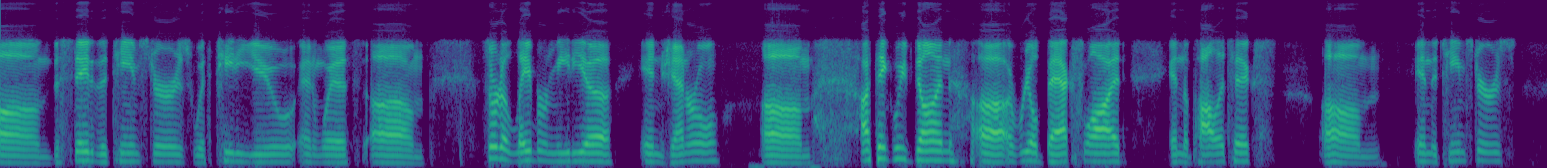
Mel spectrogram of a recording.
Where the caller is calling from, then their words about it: Texas, United States; Hey, y'all. … from Texas, North Texas. I'm a UPSer and a part-time shop steward.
